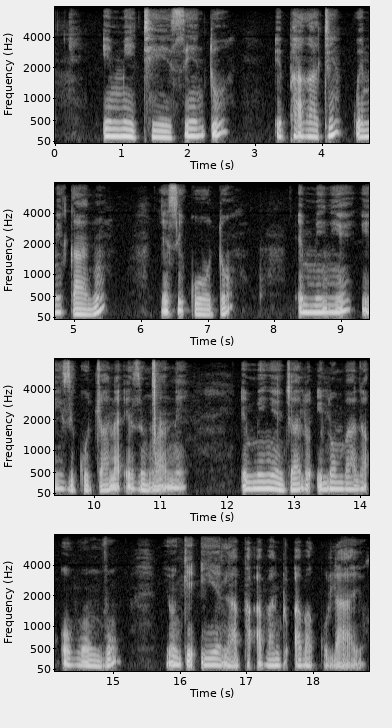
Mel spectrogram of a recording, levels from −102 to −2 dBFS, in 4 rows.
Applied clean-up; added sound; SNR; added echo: none; none; none; none.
